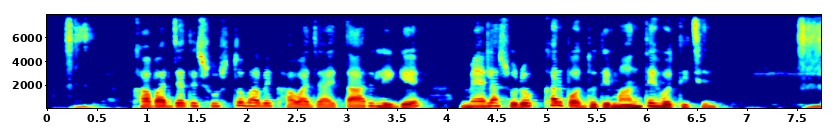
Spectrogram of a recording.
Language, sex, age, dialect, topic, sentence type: Bengali, female, 36-40, Western, agriculture, statement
